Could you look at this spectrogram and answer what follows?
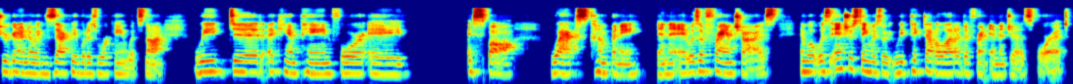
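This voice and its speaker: A woman in her forties, originally from Poland, talks with bubbly enthusiasm and a rambling flow full of restarts. Her voice sits at an ordinary middle pitch. The recording has a noticeable roomy echo. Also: vocal fry, darkish tone. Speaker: social media agency guest. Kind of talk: podcast interview answers.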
